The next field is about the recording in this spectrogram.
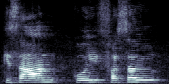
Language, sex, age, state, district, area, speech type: Urdu, male, 18-30, Uttar Pradesh, Siddharthnagar, rural, spontaneous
